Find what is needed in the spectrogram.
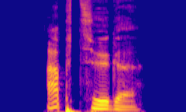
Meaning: first/third-person singular dependent subjunctive II of abziehen
- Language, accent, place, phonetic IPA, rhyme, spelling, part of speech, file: German, Germany, Berlin, [ˈapˌt͡søːɡə], -apt͡søːɡə, abzöge, verb, De-abzöge.ogg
